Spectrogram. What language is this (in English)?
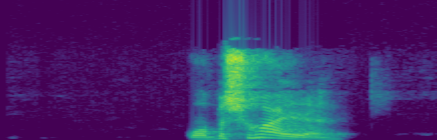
Chinese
